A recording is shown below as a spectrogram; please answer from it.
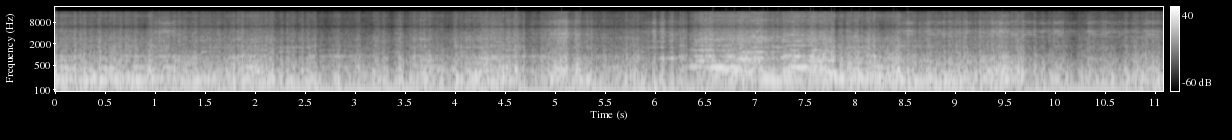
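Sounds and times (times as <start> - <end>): live rock band playing: 0.0 - 11.0
low droning bass: 0.0 - 11.0.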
